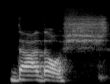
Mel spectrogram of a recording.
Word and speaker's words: দ্বাদশ: আচ্ছা, দ্বাদশ, তাহলে বয়ের উচ্চারণ হবে না, কি হবে? দ্বাদশ, দ্বাদশ।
